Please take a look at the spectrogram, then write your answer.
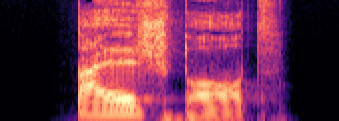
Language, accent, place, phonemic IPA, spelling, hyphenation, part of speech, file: German, Germany, Berlin, /ˈbalˌʃpɔʁt/, Ballsport, Ball‧sport, noun, De-Ballsport.ogg
- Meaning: ballgame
